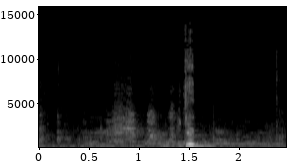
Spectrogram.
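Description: Chickens clucking faintly in the background, with one short spoken word from a man about one and a half seconds in.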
